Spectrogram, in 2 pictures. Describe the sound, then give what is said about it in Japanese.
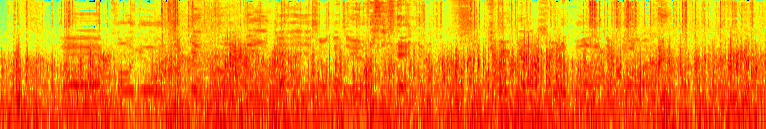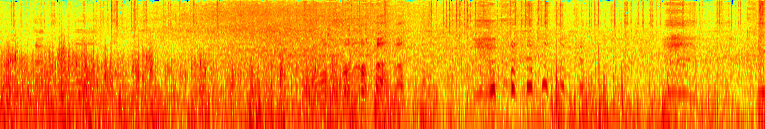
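Loud, continuous wind buffeting a microphone with a rumbling roar beneath, recorded while riding a road bike along a road with passing cars and some rattling, while a person talks throughout. “車の音と多分なんかガタガタ言ってる音と風の音でもうめちゃくちゃ聞こえてないと思うんですけど”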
